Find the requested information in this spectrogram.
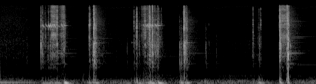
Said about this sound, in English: What camera is this shutter sound from? Well, actually, it's not just a shutter sound. It's also the sound of it winding on.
